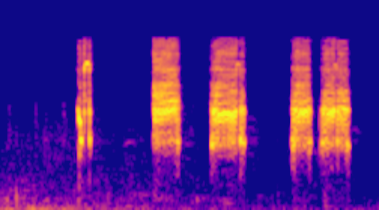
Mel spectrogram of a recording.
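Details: Black francolin from Sindh, Pakistan (kala teetar), giving a loud harsh call: a short sharp opening note, a pause, then four grating, buzzy notes, the final two run close together, all within about two seconds.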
